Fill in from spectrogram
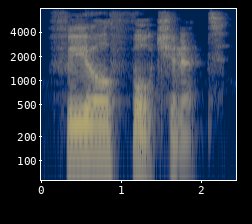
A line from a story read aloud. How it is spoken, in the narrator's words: a man said in a strangely guttural voice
